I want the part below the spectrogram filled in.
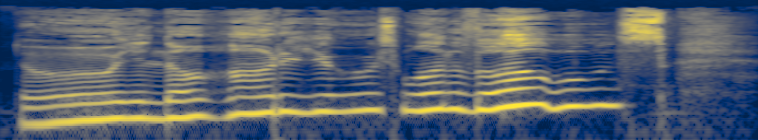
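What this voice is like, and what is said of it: Cartoon bear character voice. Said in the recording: “doing a Yogi Bear impression?”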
